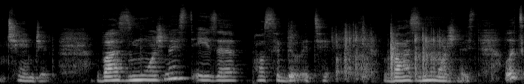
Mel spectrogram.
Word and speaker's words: возможность: So this one is not stressed, this one is not stressed, so pronounce them as A. Возможность. Возможность. Or when O is stressed, pronounce it as O. Do not change it. Возможность is a possibility.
